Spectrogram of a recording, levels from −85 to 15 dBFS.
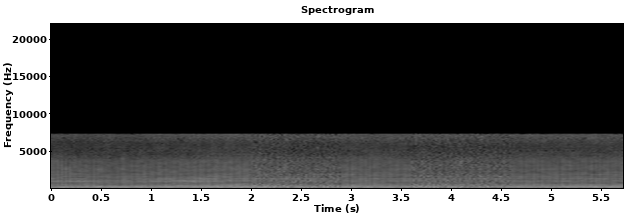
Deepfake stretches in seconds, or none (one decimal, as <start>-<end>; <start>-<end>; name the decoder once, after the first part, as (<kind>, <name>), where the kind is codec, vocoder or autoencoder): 0.0-2.0 (vocoder, Vocos); 2.9-3.6; 4.6-5.7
